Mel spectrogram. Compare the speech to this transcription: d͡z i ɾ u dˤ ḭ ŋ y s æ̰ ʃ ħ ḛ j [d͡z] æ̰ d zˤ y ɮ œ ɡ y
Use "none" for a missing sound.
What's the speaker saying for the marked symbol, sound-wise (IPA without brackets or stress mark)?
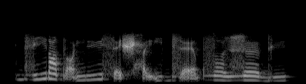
d͡z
